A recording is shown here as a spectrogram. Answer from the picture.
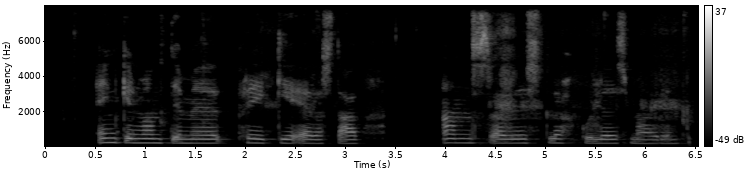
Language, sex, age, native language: Icelandic, female, 11, Icelandic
